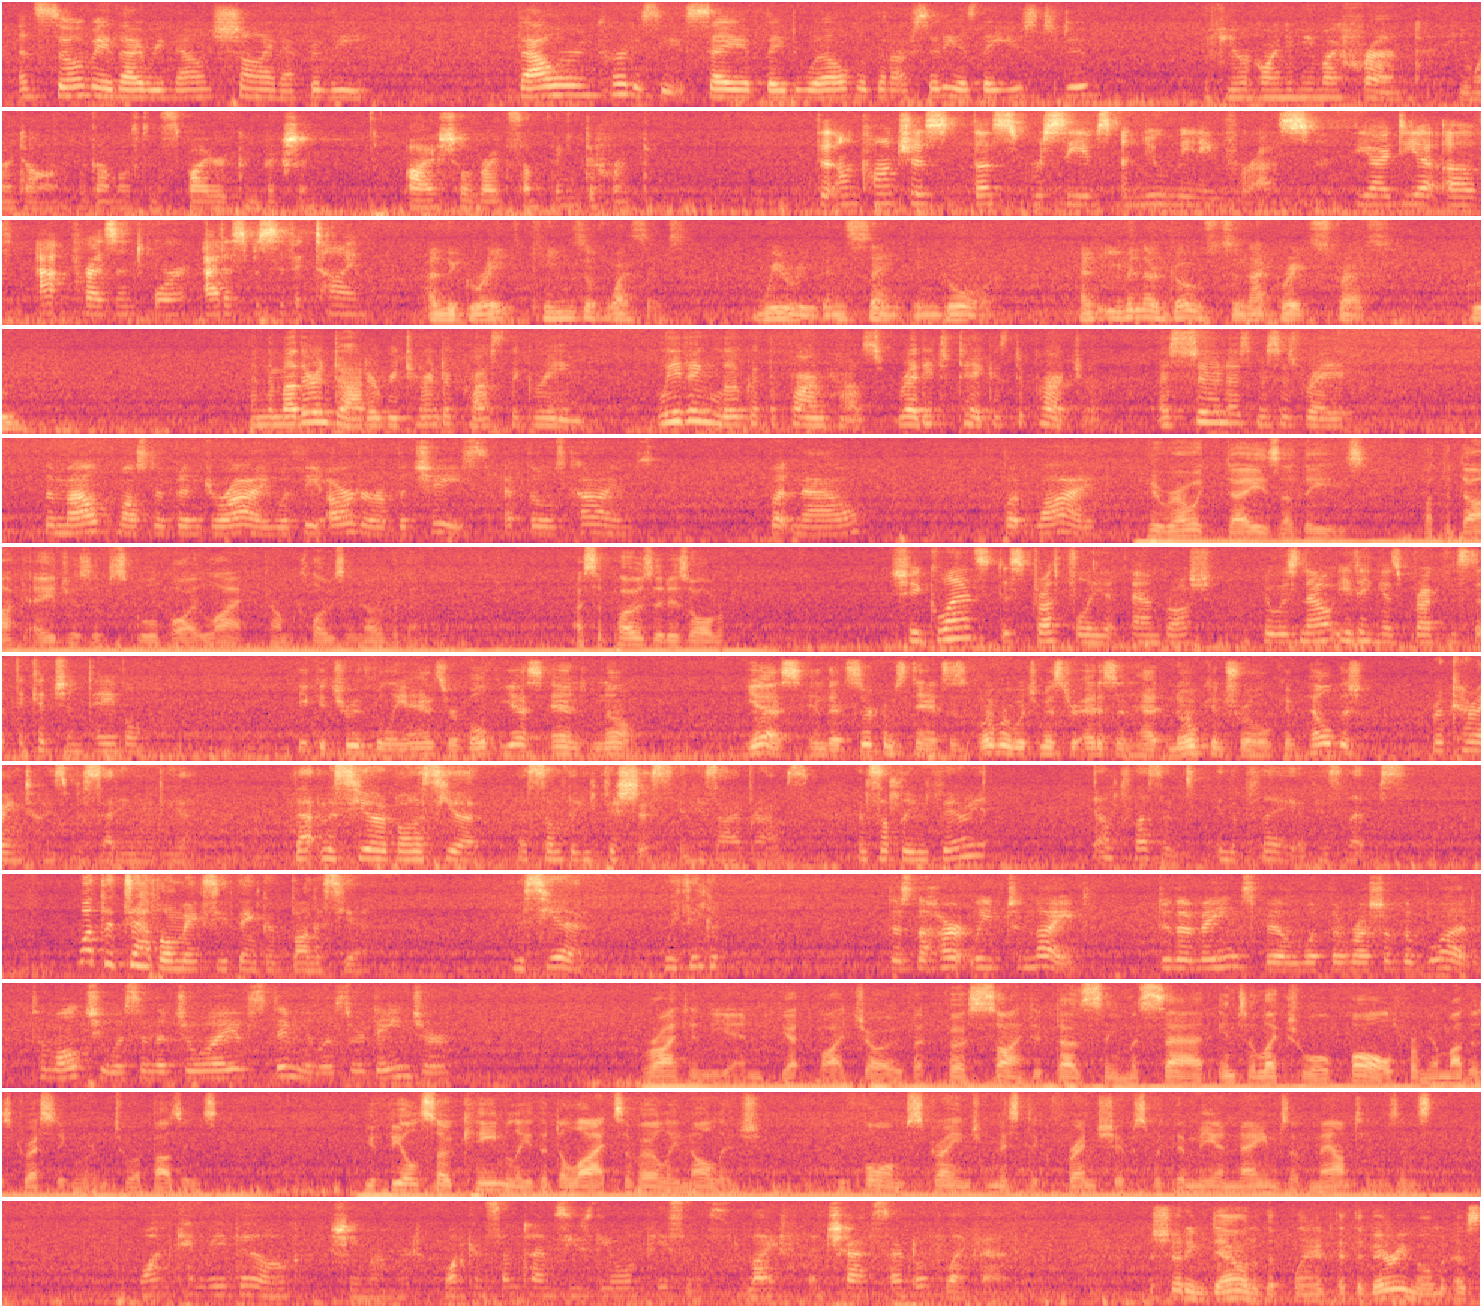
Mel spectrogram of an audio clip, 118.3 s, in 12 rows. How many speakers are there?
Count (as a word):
ten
